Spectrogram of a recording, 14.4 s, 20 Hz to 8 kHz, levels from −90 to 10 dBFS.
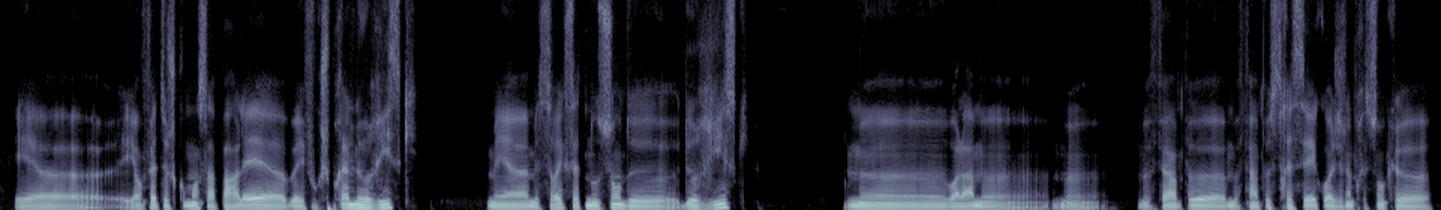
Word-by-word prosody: et 95 0 -2
heu, 90 -1 -2 0.2
et - - -5
en 95 - -1
fait, 125 -2 -2
je 95 - -5
commence 105 0 -1
à 95 - 0
parler 100 0 +3
bah, 95 +1 0
il 95 - -1
faut 100 - -12
que - - -8
je - - -4
prenne 125 0 +4
le 120 -1 +8
risque 120 +5 0 0.7
mais 95 -1 +1
heu, 95 0 +2
mais 100 0 +2
c'est 100 +4 -6
vrai 120 - +3
que 125 - -10
cette 100 - -3
notion 110 +4 +3
de 95 -3 +1
de 105 - 0
risque 115 +8 -1 0.9
me 95 -2 +1
voilà, 95 +1 +1
me 90 -1 -1 0.4
me 90 +1 -6 0.4
me 95 - -5
fait 105 +5 -3
un 100 -1 +2
peu 105 +3 -4
heu, 100 -5 +2
me 95 -1 -2
fait 100 - -9
un - - +1
peu 100 +2 -6
stresser, 105 -1 -1
quoi. 100 -2 0
J'ai 90 - -5
l'impression 95 +5 -4
que 95 -3 -1
95 Hz, 190 wpm, -23 LUFS, 95-105 Hz, 0.9 s, le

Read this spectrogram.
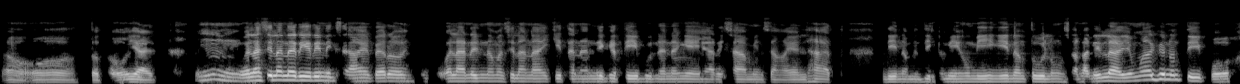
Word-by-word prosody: Oo. 105 0 -5 0.2
Totoo 100 - -3
'yan. 110 -4 +3 0.5
Mm, 195 -6 -2
wala 180 +2 +7
silang 205 -1 +6
naririnig 185 -3 +6
sa'kin, 150 +1 -1
pero 150 +1 +2 0.4
wala 145 0 +2
na 150 - -2
rin 150 - -5
naman 145 0 -4
silang 145 -1 -3
nakikita 135 0 -3
na 130 0 -4
negatibo 135 0 0
na 125 - -3
nangyayari 125 -2 -3
sa'min 115 -1 -4
sa 115 -1 -7
ngayon. 115 +1 -5
Lahat 130 -3 -4 0.5
hindi 125 +1 0
naman 120 -1 -6
din 125 -1 -5
kami 130 0 -2
humihingi 130 +1 0
ng 135 -1 -2
tulong 130 -1 0
sa 125 +1 -6
kanila, 155 +5 +4
'yung 165 +4 +1
mga 220 +4 +3
gano'ng 220 -1 0
tipo. 130 -6 +1
135 Hz, 175 wpm, -21 LUFS, 125-155 Hz, 0.5 s, wala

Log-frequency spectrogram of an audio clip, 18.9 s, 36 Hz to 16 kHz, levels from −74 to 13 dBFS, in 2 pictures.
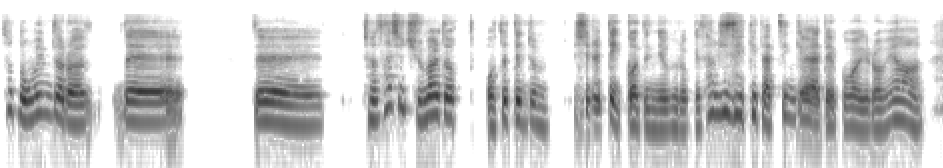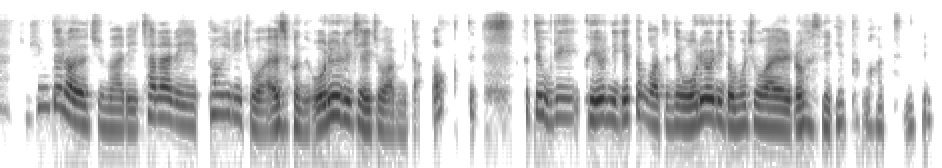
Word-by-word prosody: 저 290 0 -9
너무 220 0 +2
힘들어요. 215 -9 +1 0.3
네. 195 -1 +3 0.7
네. 175 -4 +1 0.4
저 210 -1 -2
사실 330 +6 -2
주말도 235 -2 +1 0.3
어쩔 165 +6 0
땐 205 -2 +2
좀 175 -4 -8 0.3
싫을 435 +1 -1
때 435 - +1
있거든요. 150 - -3
그렇게 150 +1 -7
삼시세끼 250 0 0
다 165 - -1
챙겨야 215 - -2
되고 85 - -5
막 160 -2 -2
이러면 165 +4 -5 0.4
좀 220 - -31
힘들어요, 295 - +2
주말이. 150 -4 -7
차라리 205 -6 0
평일이 255 -3 -5
좋아요. 160 -3 0
저는 165 -5 -2
월요일을 210 +4 +6
제일 165 -6 +3
좋아합니다. 135 -3 -6
어? - - -4
그때 - - -17 0.5
그때 255 - -4
우리 225 0 -4
그런 215 0 +5
얘기 205 +1 +1
했던 225 +2 -1
것 185 - -2
같은데 170 0 -2
"월요일이 205 +6 +6
너무 165 +2 +2
좋아요." 165 -3 +2
이러면서 160 +2 0
얘기했던 185 +4 -11
것 165 0 -18
같은데. 160 +5 -16
190 Hz, 355 characters per minute, -17 LUFS, 165-225 Hz, 0.7 s, 월요일을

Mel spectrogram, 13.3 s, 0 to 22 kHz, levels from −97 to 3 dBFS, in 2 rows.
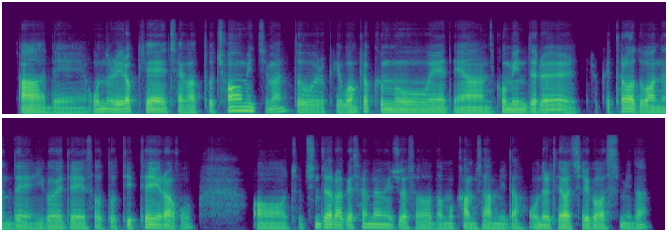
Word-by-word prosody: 아 85 0 +5
네. 75 0 -5
오늘 95 0 +1
이렇게 95 -1 +3
제가 80 0 -2
또 80 - -4
처음이지만 130 0 +2
또 85 -1 0
이렇게 80 0 -7
원격 90 +6 +1
근무에 90 -1 0
대한 85 +1 0
고민들을 85 -2 +1
이렇게 - - -12
털어 110 -1 +4
놓았는데 85 -1 -1
이거에 85 +1 -2
대해서 80 -1 -2
또 - - -5
디테일하고 95 -1 +1 0.6
어 85 0 -1
좀 - - -14
친절하게 110 -4 +2
설명해 110 +1 -1
주셔서 85 -1 -2
너무 80 +2 -4
감사합니다. 80 -1 -2
오늘 95 +1 0
대화 90 -1 +4
즐거웠습니다. 90 - -2
90 Hz, 360 characters per minute, -25 LUFS, 80-95 Hz, 0.6 s, 아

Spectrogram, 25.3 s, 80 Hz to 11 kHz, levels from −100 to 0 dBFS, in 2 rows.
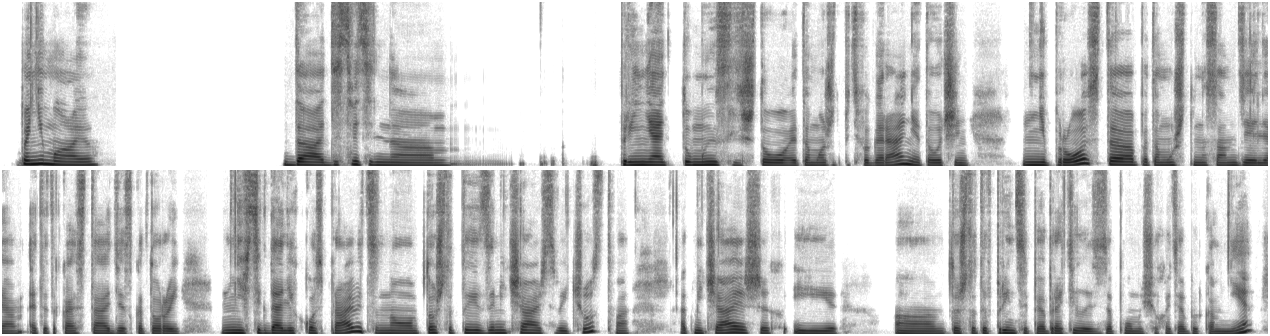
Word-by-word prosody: Понимаю. 210 -6 +5 1.8
Да, 190 -2 +4
действительно, 175 -4 0 0.2
м, 240 0 -21 1.6
принять 190 -3 +5
ту 195 - +3
мысль, 190 -3 +2
что 170 0 +1
это 165 +1 -3
может 170 0 -5
быть 175 - -13
выгорание, 175 +6 +1
это 165 +1 -4
очень 165 -1 -2 0.5
непросто, 195 - +4
потому 175 -1 -3
что, 175 - -6
на 170 0 -3
самом 165 +1 -3
деле- 160 -1 -1
это 160 -2 -6
такая 160 +1 -5
стадия, 160 -1 -4
с 155 - -11
которой 155 -1 -3 0.4
не 180 0 +4
всегда 175 -2 +2
легко 170 +1 -1
справиться. 190 - 0
Но 170 -1 -1
то, 200 - +3
что 190 - -4
ты 185 -2 +1
замечаешь 185 0 -1
свои 165 -2 -5
чувства, 230 - -3 0.5
отмечаешь 185 +2 0
их, 170 -2 -6
и, 160 -1 -1 0.6
а, 155 -1 -2
то, 170 - +1
что 165 - -4
ты, 165 0 -2
в - - -23
принципе, 165 -5 -1
обратилась 155 -1 -2
за 150 - -4
помощью 150 0 -7
хотя 150 -1 -6
бы 145 +1 -7
ко 145 - -7
мне, 160 - 0
170 Hz, 125 wpm, -20 LUFS, 160-190 Hz, 1.8 s, Понимаю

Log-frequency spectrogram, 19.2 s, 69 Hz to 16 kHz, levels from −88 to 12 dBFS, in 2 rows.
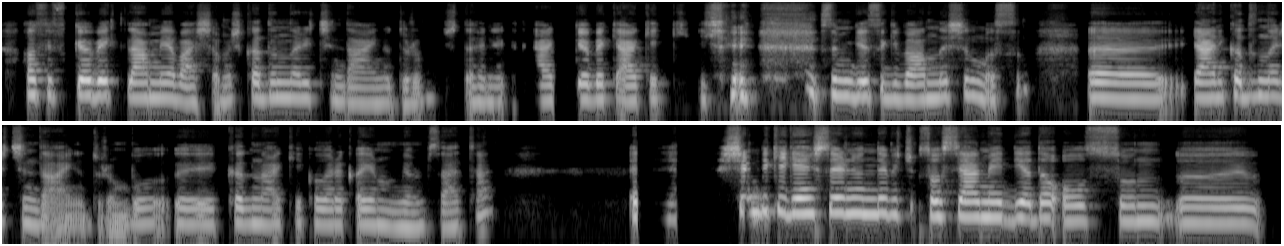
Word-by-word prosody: Hafif 230 -1 -2
göbeklenmeye 205 -3 +4
başlamış. 175 +1 -4
Kadınlar 205 0 -2
için 195 -3 -6
de - - -5
aynı 160 0 -8
durum. 155 +4 -8
İşte, - - -9
hani, 170 0 -7 0.3
er 180 - -1 0.2
göbek 190 0 +1
erkek 175 +2 -2
şey 225 +3 +1 0.5
simgesi 220 -3 +2
gibi 195 0 -1
anlaşılmasın, 210 +9 -3 0.4
eee, 195 -2 +1 0.2
yani, 205 0 +4
kadınlar 220 0 0
için 200 -4 -3
de - - -4
aynı - - -9
durum 65 +5 -10
bu. 90 +1 -7
Eee, 90 -1 -4
kadın, 180 -1 -3
erkek 175 +1 -10
olarak 175 0 -5
ayırmıyorum 160 -3 -4
zaten. 160 - -9
Eee, 305 - -17 1.7
şimdiki 305 0 +5
gençlerin 285 +1 +7
önünde 280 -1 +4
bir - - 0
çı 260 - -8
sosyal 245 -1 +5
medyada 230 -1 +3
olsun, 200 +1 -4
ııı, 185 -2 -3
200 Hz, 130 wpm, -22 LUFS, 180-230 Hz, 1.7 s, gençlerin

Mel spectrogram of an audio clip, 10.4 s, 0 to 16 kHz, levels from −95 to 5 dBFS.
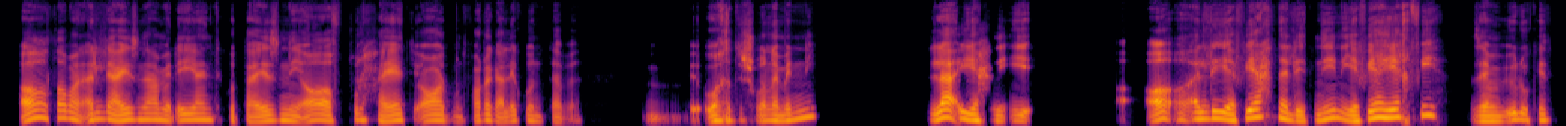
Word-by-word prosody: آه 180 0 +4
طبعًا، 170 -4 -1
قال 140 - -2
لي: - - 0
"عايزني 140 +4 +1
أعمل 135 -5 -2
إيه 135 - -1
يعني؟ 140 0 0
أنت 135 - -7
كنت - - -8
عايزني 115 +2 -1
أقف 125 -3 +1
طول 135 -1 -8
حياتي 120 +3 -2
أقعد 125 0 0
باتفرّج 115 +5 -6
عليك 120 +1 -5
وأنت 110 -3 -8
ب - - -12 0.5
ب - - -14
واخد 120 +1 0
الشغلانة 125 -1 -2
مني؟" 170 - -2 0.7
لأ 190 0 +7
يعني 130 -4 +4 0.2
إ 115 -2 -1 0.8
آه، - - +3
قال 155 +1 +1
لي 165 - +4
يا 135 - +6
فيها 180 +8 +4
إحنا 180 -4 +1
الاتنين، 130 +8 0
يا 115 -4 +3
فيها 175 +9 +4
يا 190 +1 +7
أخفيها 240 +4 -2 0.2
زي 115 +1 +1
ما 110 - +2
بيقولوا 140 +3 -1
كده. 130 - -3
130 Hz, 235 wpm, -23 LUFS, 120-155 Hz, 0.8 s, لأ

